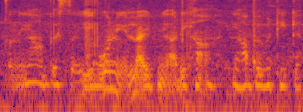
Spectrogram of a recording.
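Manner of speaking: whispered aside while fixing the light; real whisper. Real, not acted. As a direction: whisper it to yourself, barely voiced. (रोशनी ठीक करते हुए धीमी फुसफुसाहट)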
